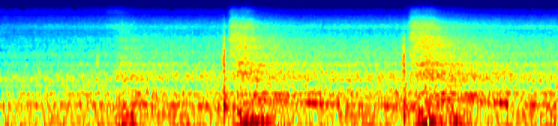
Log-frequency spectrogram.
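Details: Classic Ford XE Falcon: two quick throttle blips over a steady idle rev up and fall straight back with no stumble or hesitation. Clean throttle response.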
